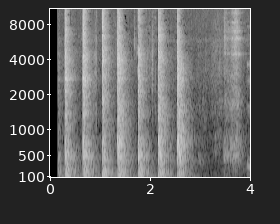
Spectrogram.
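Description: Seven sharp knocks in an even rhythm, a little under three a second, each with a short ringing decay, then stopping about two and a half seconds in.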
